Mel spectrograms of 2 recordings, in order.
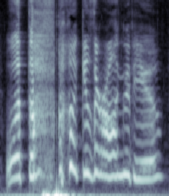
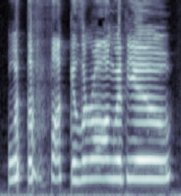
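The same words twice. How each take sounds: First: Loud yell breaking into laughter; laughing shout. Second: Slow, loud, high outburst; loud shout. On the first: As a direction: shout it while cracking up. Repeating the shirt text. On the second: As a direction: yell it in disbelief. Reacting to shirt text. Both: Real, not acted.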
